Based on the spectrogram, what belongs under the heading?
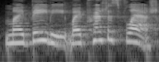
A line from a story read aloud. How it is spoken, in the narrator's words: cried Harry Spiders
